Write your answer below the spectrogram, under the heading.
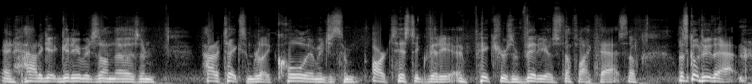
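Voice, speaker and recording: Speaking at a fairly quick pace, a man uses a fairly high pitch with ordinary pitch variation. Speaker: wildlife photographer. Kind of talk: tutorial. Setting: outdoors. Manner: fast; animated.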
